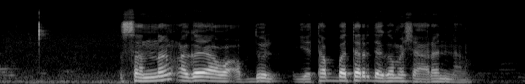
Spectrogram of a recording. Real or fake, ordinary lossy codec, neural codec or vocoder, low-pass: fake; none; vocoder, 44.1 kHz, 128 mel bands every 256 samples, BigVGAN v2; 14.4 kHz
